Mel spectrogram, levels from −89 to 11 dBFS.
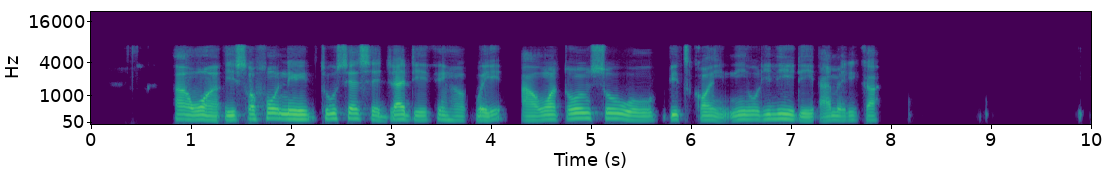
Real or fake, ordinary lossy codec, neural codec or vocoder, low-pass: fake; none; codec, 16 kHz, 0.8 kbps, ZipCodec; 7.2 kHz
